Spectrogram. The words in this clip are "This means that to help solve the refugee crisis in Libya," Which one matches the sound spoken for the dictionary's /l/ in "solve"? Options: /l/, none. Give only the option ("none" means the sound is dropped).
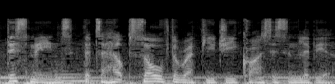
/l/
